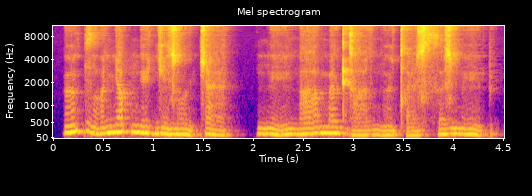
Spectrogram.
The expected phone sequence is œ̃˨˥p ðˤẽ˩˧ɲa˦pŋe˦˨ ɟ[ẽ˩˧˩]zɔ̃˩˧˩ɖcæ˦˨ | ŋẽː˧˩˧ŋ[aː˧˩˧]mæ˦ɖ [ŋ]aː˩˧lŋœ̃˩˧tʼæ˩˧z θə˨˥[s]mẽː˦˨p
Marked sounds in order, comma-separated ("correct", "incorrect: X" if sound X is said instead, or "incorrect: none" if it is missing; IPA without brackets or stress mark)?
incorrect: ẽ˦˨, incorrect: aː˨˥, incorrect: ɡ, incorrect: z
